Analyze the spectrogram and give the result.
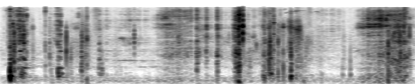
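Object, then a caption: Chalk block scraped with a knife blade. A solid round grey chalk disc is held in the hand and scraped with a utility knife blade, breaking off chunks and powder. Sharp, crunchy scraping bursts with dry crumbling and gritty scratching recur throughout, with a faint hiss of powder between the strokes.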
